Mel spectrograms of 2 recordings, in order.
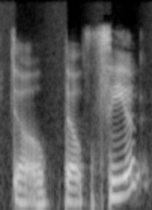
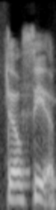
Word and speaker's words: Delia: Delia, did I say it right? Yes, you did. Yes, Delia, please.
